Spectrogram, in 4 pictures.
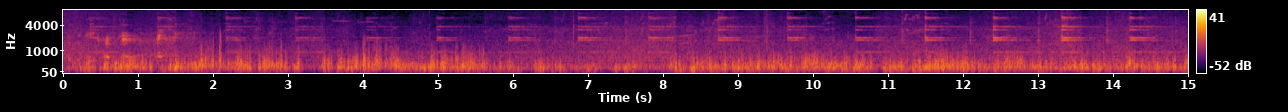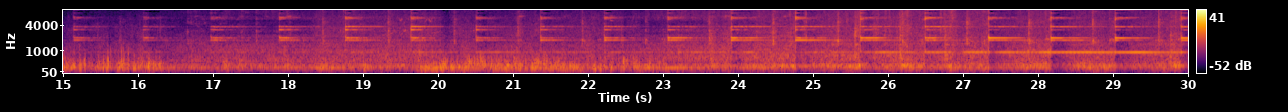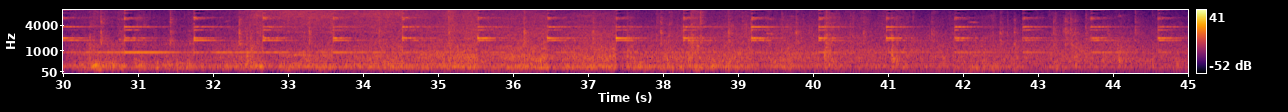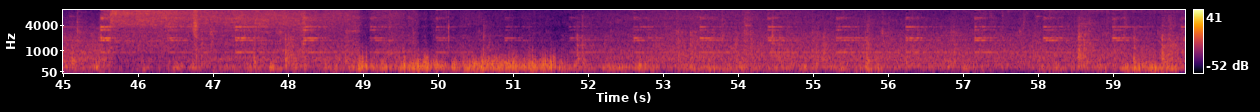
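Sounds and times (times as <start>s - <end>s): diesel locomotive rumbling past: 0.0s - 59.9s
hiss: 32.4s - 34.9s, 45.5s - 49.7s.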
